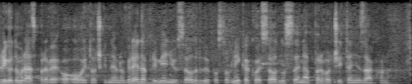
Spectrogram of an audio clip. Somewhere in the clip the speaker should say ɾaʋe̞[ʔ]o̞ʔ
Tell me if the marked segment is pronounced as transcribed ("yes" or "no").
yes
